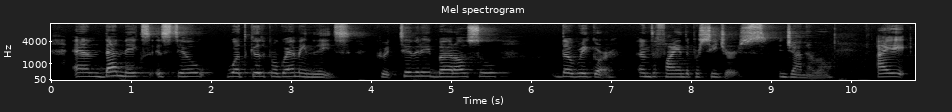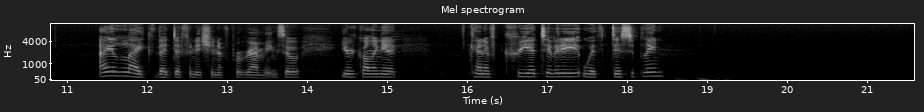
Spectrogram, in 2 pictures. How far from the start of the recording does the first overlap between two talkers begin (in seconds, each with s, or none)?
none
